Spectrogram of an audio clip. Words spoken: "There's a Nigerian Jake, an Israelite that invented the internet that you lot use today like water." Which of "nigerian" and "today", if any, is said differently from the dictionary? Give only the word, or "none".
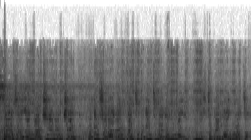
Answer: none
